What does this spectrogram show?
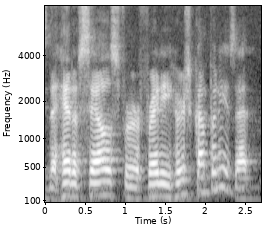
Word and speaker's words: Freddy Hirsch: So, I mean, maybe start out, just tell us, what is Freddy Hirsch and is that how you say it, Freddy Hirsch? Yes, Freddy Hirsch, you're saying it correctly.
